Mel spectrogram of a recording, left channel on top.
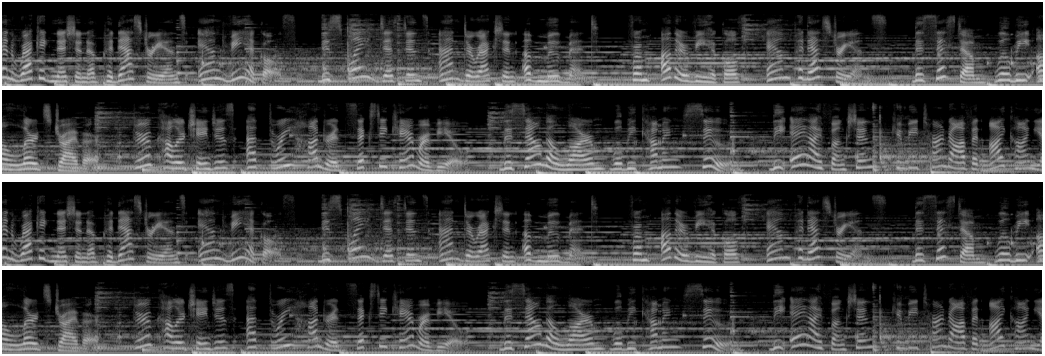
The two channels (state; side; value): quieter; right; 4.0 dB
